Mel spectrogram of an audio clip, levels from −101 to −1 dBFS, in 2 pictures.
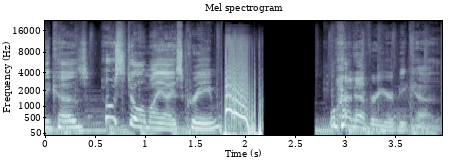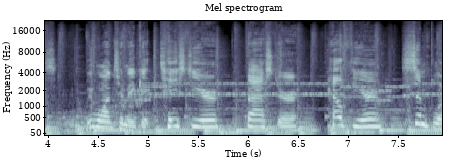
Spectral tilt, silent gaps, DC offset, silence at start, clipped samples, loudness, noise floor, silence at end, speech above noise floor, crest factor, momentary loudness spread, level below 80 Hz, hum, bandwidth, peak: -4 dB/octave; 2.19-2.71 s; under 0.1%; 0 s; under 0.1%; -18 LUFS; under -90 dBFS; 0 s; over 72 dB; 18 dB; 9 LU; -30 dBFS; none; over 20 kHz; 0 dBFS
